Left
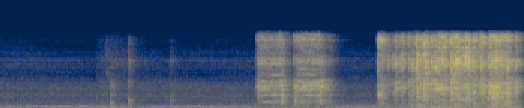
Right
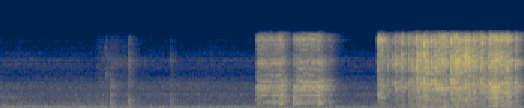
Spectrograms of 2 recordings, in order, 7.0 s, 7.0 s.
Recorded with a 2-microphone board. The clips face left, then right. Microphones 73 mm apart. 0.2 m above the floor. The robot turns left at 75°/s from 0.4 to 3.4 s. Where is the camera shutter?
60° right (ahead or behind), 0.6 m.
